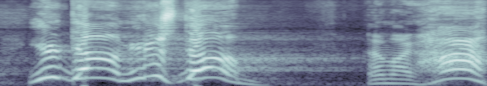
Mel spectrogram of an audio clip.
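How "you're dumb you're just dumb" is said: high, rushed, angry yell. Speaker acting out what Satan yells at him, Satan yelling. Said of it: "And then Satan yells".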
